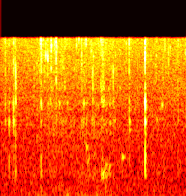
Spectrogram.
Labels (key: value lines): label: ambient
recorder: HydroMoth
